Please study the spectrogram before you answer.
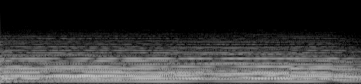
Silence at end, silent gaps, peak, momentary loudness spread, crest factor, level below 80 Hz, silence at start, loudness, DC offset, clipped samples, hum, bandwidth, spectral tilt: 0 s; none; -8 dBFS; 3 LU; 12 dB; -68 dBFS; 0 s; -21 LUFS; under 0.1%; under 0.1%; none; 6.8 kHz; -9 dB/octave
